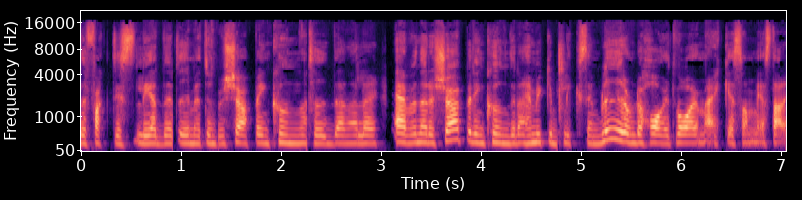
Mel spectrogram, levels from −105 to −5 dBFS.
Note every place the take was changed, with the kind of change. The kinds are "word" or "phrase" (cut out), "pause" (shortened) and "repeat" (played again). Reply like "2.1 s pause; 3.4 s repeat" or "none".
0.9 s word; 1.4 s word; 2.3 s word; 3.1 s pause; 4.8 s word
